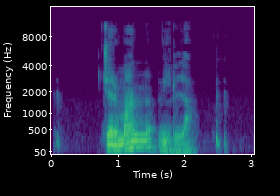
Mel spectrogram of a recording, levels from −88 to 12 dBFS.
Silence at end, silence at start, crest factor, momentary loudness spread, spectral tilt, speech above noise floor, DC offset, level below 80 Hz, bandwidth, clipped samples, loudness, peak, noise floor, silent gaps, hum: 0.55 s; 0.1 s; 20 dB; 24 LU; -7.5 dB/octave; 50 dB; under 0.1%; -38 dBFS; 11.5 kHz; under 0.1%; -20 LUFS; -2 dBFS; -69 dBFS; none; none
